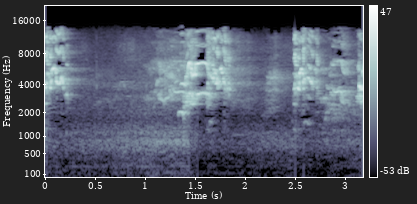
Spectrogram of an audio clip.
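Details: A scaly-breasted lorikeet, complaining at an empty birdfeeder, gives three shrill, harsh, grating screeching bursts within about three seconds, with brief pauses between.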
